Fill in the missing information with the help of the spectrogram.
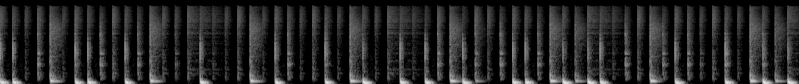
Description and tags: SevenOSeven Dry
A TR 707 drumloop without FX, 80's like, 120 Bpm
Breakdance, Rap, TR, Ableton, Drumloop, Drum-machine, Rythme, Hiphop, Beatbox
